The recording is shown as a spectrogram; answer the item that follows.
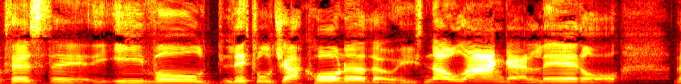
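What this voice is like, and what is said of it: Poor imitation of Jack Horner's voice. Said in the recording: “my pathetic attempt at doing his voice”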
